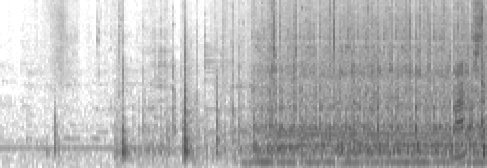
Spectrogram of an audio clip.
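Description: A sewing machine backstitches over elastic on a homemade fabric face mask, starting with a few slow, separate clicks and thumps and then settling into a fast, steady mechanical whir up close.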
